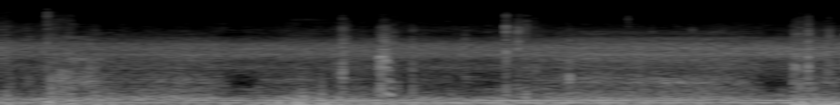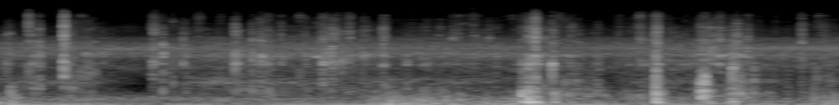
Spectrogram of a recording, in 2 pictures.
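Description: Light clicks and snips of fishing line being cut with scissors and tackle being handled on a boat, over a steady low hum that shifts in pitch about halfway through.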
